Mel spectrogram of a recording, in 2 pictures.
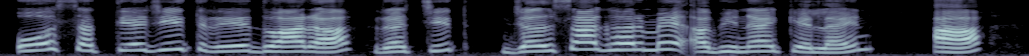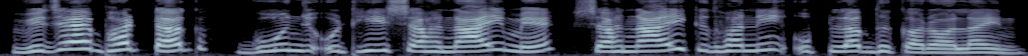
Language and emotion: Maithili, neutral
